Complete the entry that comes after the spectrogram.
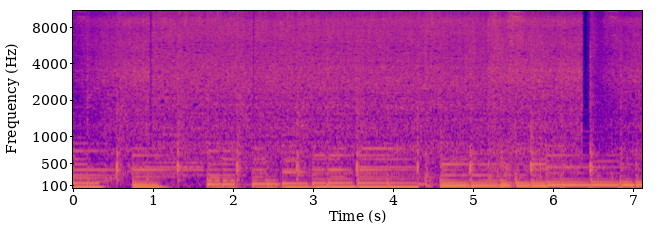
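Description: Chicken sizzling in a frying pan and a wire whisk beating soup and broth in a glass bowl, over background music.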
